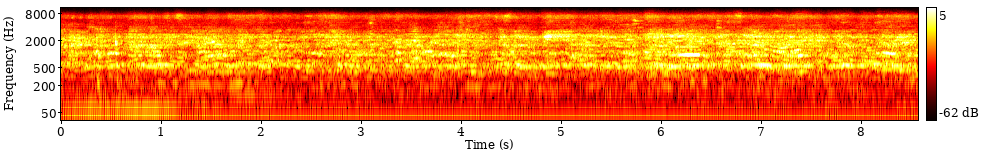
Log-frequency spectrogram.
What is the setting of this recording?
crowded indoor space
